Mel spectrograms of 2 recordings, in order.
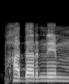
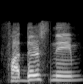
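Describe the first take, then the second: First: There is no s sound after father. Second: An s sound follows father. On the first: The speaker calls it wrong. "এগুলো কিন্তু ভুল হবে" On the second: The speaker calls it right. "এভাবে সঠিকভাবে শেখাবেন"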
